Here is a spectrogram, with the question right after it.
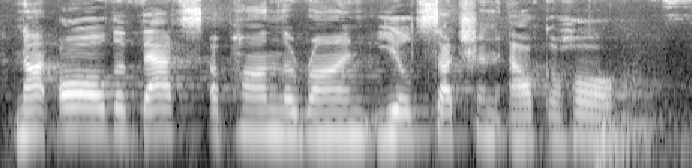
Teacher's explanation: there's something that's called a catalectic, which means the last syllable is dropped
